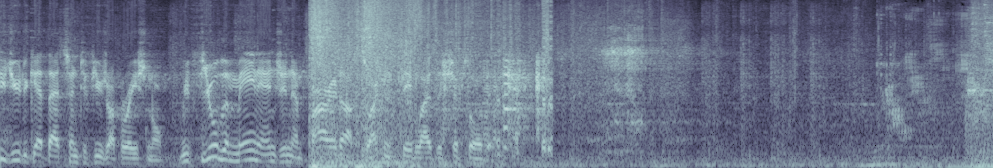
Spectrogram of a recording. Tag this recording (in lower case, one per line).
speech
